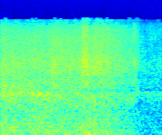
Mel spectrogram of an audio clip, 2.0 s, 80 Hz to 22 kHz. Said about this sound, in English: Hurricane Ian coming ashore as a Category 4 monster.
